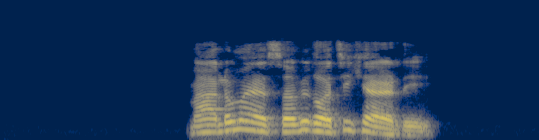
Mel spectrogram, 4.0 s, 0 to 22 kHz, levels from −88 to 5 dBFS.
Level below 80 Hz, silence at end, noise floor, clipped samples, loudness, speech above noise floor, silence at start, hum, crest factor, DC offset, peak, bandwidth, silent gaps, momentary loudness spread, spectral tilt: -58 dBFS; 0.85 s; -86 dBFS; under 0.1%; -16 LUFS; 70 dB; 1.45 s; none; 16 dB; under 0.1%; -2 dBFS; 7.6 kHz; none; 11 LU; -6 dB/octave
